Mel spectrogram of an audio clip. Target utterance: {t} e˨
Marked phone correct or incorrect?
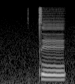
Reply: correct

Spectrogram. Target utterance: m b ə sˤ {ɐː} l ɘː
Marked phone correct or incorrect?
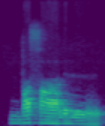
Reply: incorrect: ɑː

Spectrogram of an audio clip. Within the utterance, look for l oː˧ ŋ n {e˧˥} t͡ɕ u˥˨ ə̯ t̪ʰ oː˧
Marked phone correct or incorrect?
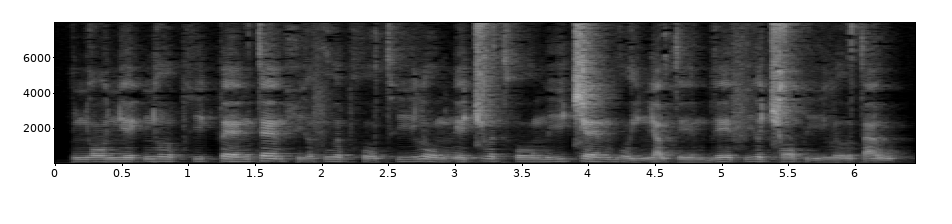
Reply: correct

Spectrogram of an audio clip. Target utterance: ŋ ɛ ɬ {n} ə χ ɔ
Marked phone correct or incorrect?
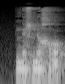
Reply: correct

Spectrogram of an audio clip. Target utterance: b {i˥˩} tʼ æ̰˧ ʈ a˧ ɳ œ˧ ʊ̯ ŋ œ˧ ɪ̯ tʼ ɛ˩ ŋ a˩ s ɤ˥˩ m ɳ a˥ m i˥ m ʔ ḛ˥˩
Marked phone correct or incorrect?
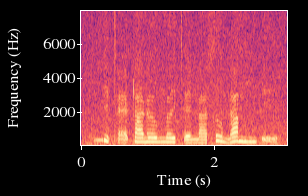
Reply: incorrect: ɪ˥˩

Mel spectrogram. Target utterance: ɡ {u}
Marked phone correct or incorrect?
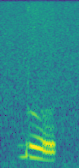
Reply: correct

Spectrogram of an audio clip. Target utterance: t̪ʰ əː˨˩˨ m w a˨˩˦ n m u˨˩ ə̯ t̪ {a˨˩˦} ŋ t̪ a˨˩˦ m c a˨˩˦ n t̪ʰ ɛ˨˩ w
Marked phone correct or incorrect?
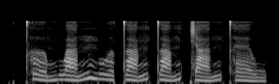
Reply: correct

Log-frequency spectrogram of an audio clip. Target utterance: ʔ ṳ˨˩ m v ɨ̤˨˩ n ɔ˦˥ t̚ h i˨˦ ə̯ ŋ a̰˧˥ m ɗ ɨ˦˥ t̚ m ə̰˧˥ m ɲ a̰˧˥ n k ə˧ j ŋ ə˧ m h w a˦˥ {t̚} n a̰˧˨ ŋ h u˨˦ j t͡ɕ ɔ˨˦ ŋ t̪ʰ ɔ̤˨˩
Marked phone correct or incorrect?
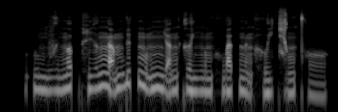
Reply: correct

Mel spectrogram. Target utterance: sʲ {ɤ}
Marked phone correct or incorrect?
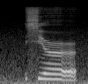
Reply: incorrect: ə˞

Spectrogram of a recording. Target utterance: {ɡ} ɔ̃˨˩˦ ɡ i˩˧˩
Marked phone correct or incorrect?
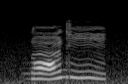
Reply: correct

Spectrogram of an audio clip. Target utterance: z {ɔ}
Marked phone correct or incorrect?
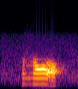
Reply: correct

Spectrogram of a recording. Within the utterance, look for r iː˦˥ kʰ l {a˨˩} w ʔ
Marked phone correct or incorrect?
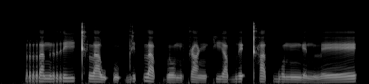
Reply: correct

